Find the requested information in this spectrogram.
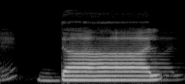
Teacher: ता की तरह जुबान के नोक को पीछे मसूड़ों के साथ मिलाएं।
